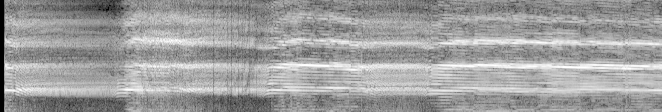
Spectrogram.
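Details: Gaeana atkinsoni cicada, a colourful species endemic to the forests of the Western Ghats in southern India, emerging in summer; loud, dense high-pitched buzzing drone with steady tonal bands, shifting in intensity around two, four and six and a half seconds, plus a lower whining tone.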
